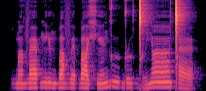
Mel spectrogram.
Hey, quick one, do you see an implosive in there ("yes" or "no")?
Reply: yes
